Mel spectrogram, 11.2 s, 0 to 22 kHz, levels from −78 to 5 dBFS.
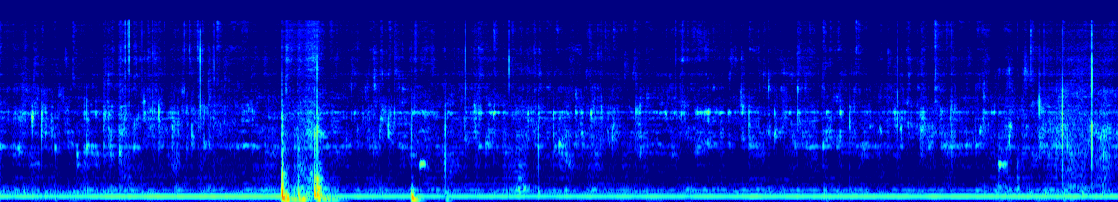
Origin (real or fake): fake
